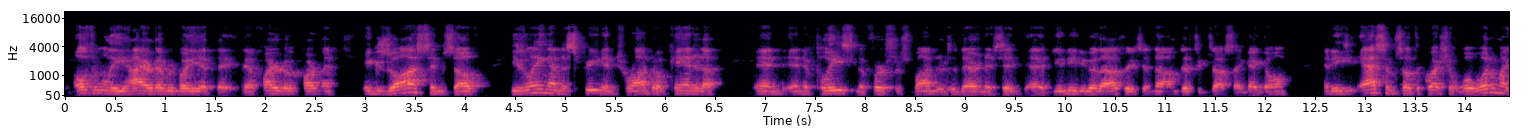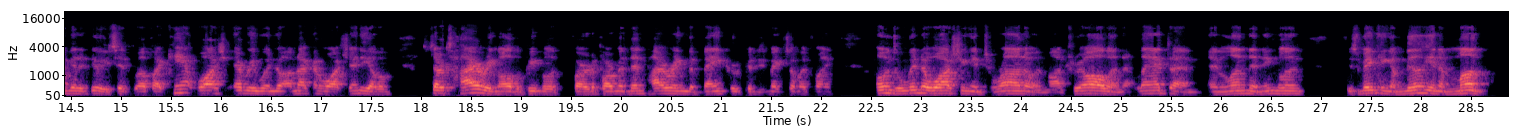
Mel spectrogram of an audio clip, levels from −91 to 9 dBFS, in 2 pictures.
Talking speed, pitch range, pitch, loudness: 250 wpm, 125-165 Hz, 135 Hz, -27 LUFS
